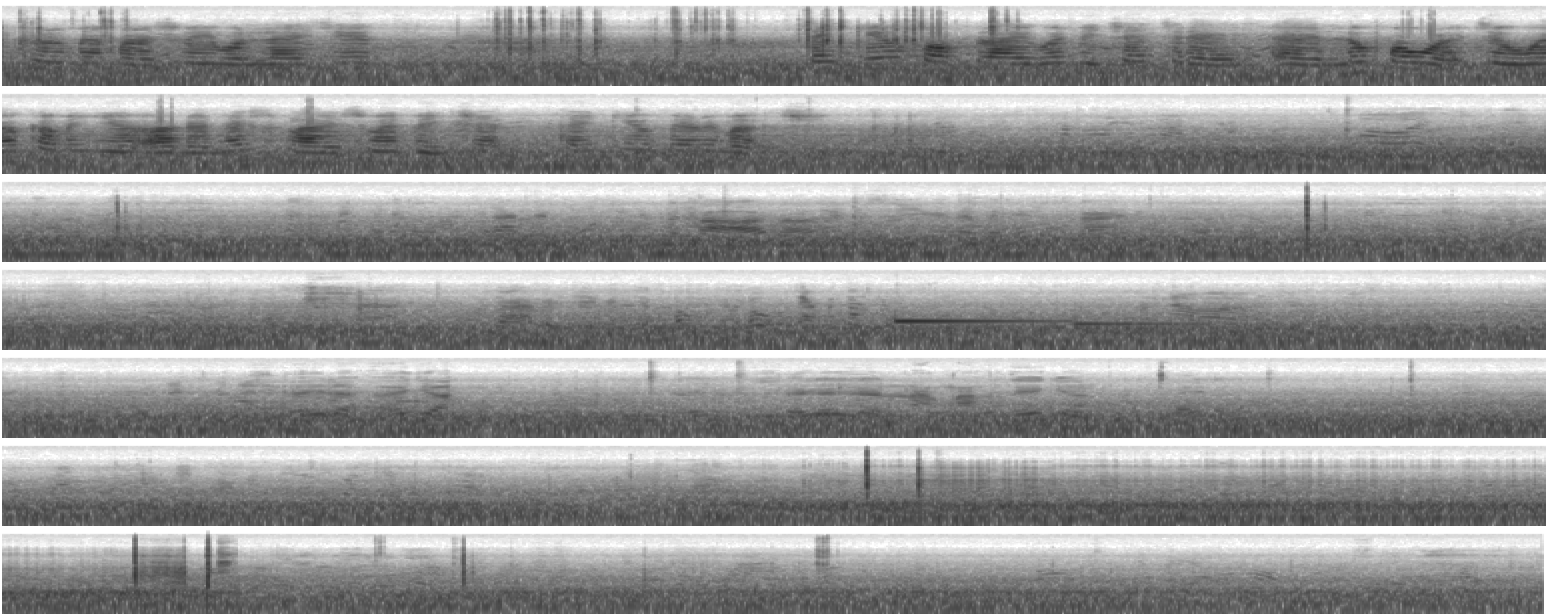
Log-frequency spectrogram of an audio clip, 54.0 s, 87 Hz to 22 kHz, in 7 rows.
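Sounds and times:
airliner cabin rumble: 0:00.0 - 0:54.0
two-note cabin chime: 0:27.6 - 0:29.6.

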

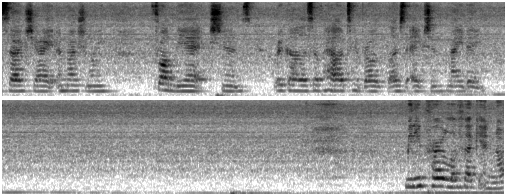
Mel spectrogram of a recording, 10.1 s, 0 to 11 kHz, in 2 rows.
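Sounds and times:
even hiss: 0:00.0 - 0:10.0
steady low rumble: 0:03.1 - 0:10.0.

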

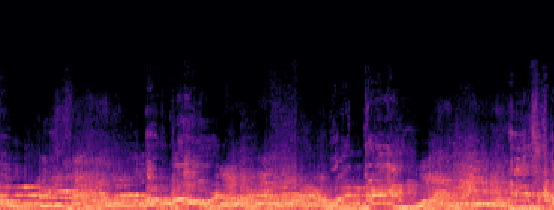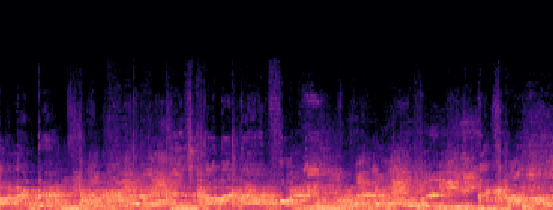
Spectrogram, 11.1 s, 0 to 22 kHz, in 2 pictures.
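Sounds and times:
congregation calling out: 0:00.0 - 0:11.0
preacher's raised voice: 0:00.0 - 0:11.0.

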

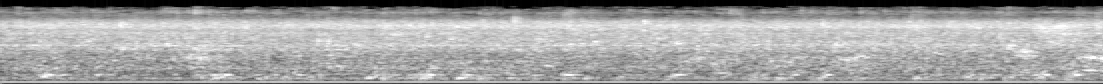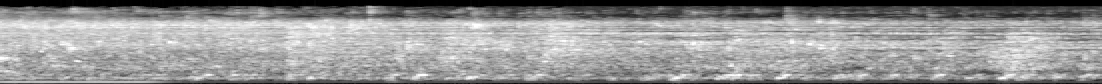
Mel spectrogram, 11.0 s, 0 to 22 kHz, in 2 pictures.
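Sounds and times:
low steady hum: 0:00.0 - 0:10.9
aquarium air stone bubbling: 0:00.0 - 0:11.0.

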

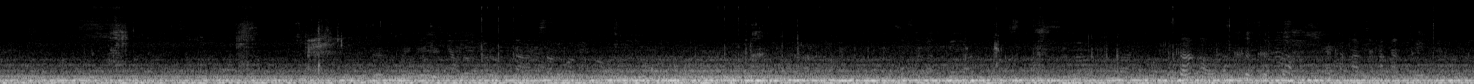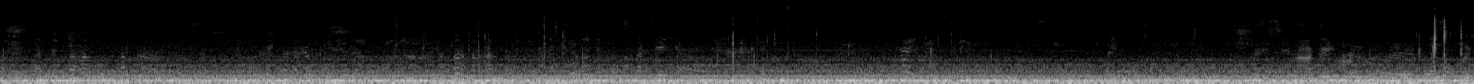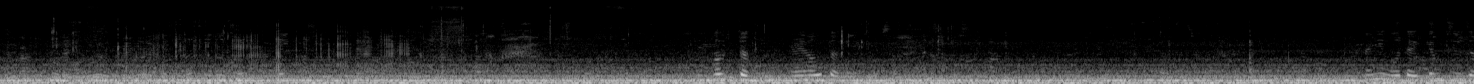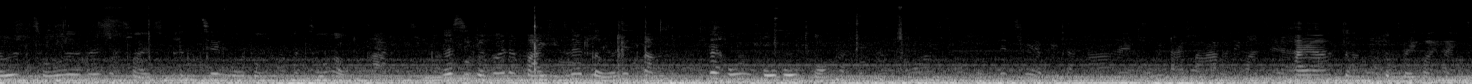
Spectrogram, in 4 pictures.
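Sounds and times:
jet engine drone in cabin: 0:00.0 - 0:58.9.

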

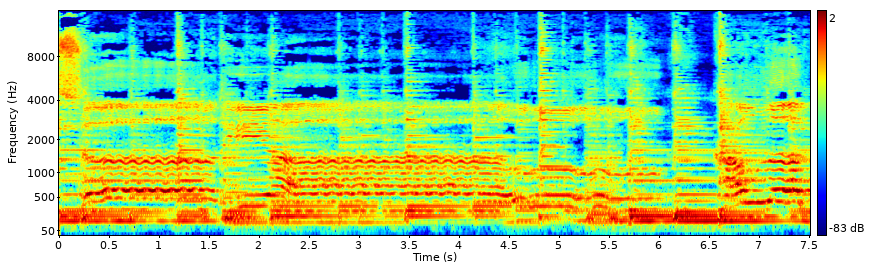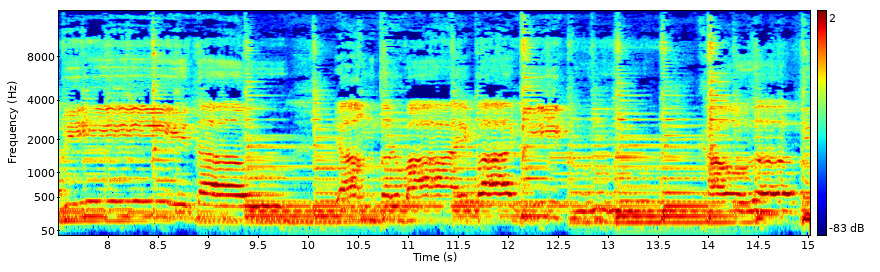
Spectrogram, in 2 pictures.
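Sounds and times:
man singing with vibrato: 0:00.0 - 0:15.0
strummed acoustic guitar: 0:00.0 - 0:15.0.

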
